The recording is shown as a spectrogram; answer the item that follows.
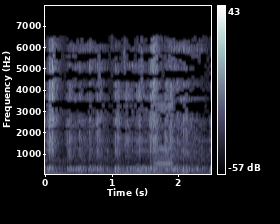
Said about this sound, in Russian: Я не знаю, есть сайт, генератор урчания. Слушай.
